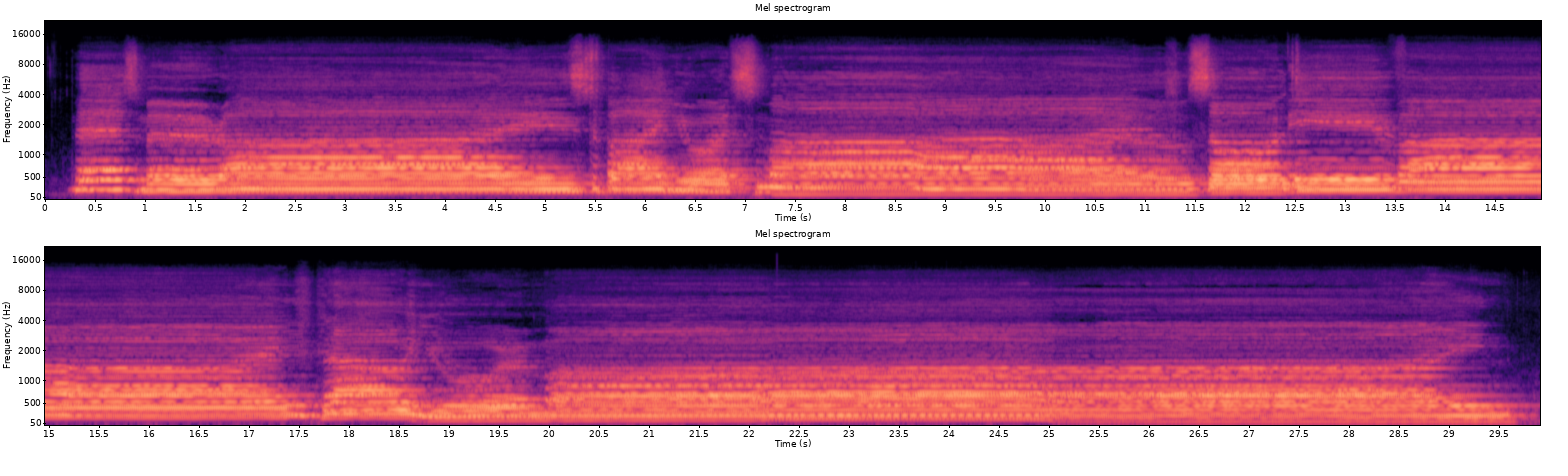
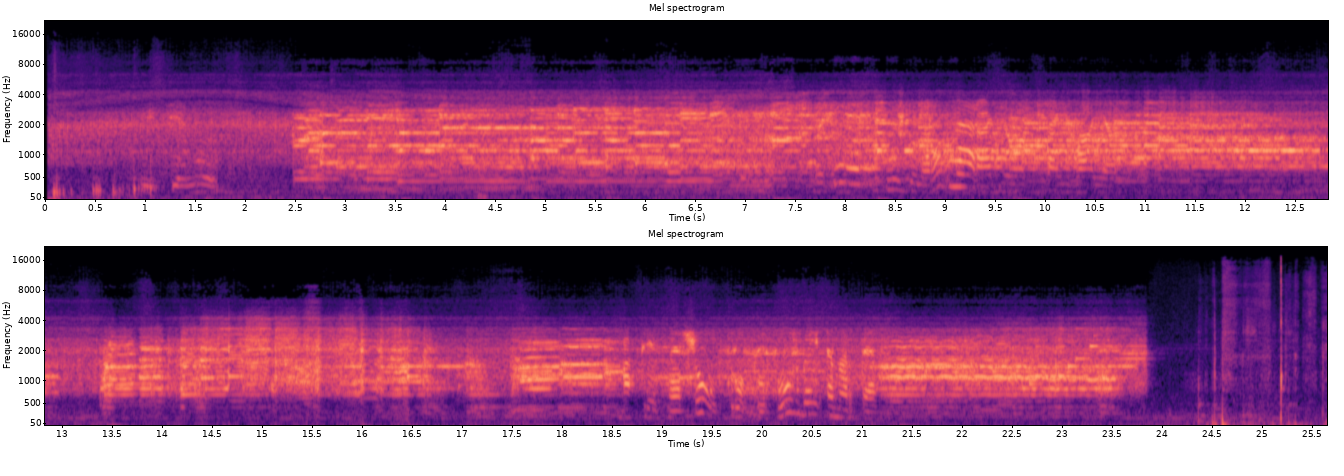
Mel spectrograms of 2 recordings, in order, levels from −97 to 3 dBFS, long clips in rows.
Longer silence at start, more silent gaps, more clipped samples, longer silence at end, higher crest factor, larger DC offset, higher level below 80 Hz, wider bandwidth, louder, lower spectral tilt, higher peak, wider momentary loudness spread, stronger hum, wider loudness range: first, 0.25 s vs 0 s; neither; neither; second, 0 s vs 0.6 s; about the same, 16 dB vs 18 dB; neither; about the same, -52 dBFS vs -56 dBFS; second, 13 kHz vs 16 kHz; about the same, -18 LUFS vs -17 LUFS; first, -6 dB/octave vs -1.5 dB/octave; about the same, -2 dBFS vs -2 dBFS; second, 5 LU vs 15 LU; neither; about the same, 3 LU vs 3 LU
